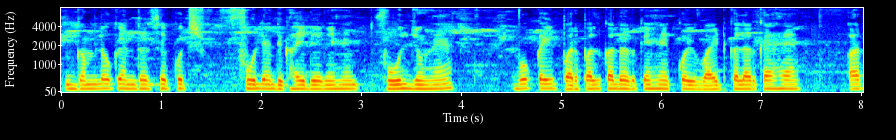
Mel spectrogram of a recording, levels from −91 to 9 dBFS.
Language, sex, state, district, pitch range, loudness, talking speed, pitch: Hindi, male, Chandigarh, Chandigarh, 145-155 Hz, -15 LUFS, 185 wpm, 150 Hz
